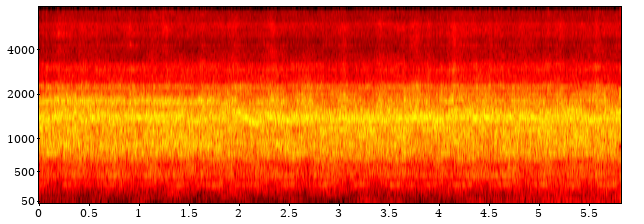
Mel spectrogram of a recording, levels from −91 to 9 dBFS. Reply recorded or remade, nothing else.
remade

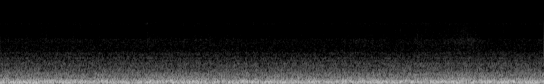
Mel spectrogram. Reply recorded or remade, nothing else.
recorded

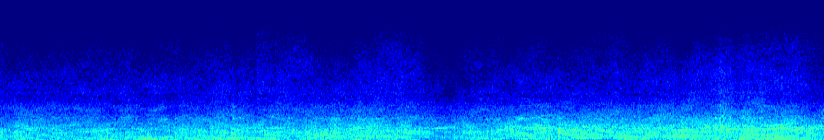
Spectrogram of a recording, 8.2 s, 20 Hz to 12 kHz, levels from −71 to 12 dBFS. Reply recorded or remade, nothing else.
remade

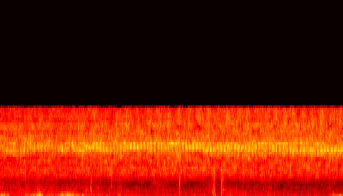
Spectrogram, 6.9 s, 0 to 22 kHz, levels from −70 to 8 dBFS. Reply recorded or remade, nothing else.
remade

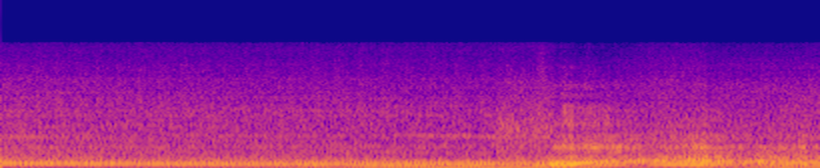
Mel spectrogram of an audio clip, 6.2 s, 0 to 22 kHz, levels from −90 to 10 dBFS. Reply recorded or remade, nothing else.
recorded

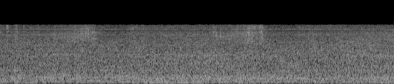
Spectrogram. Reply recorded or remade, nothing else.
recorded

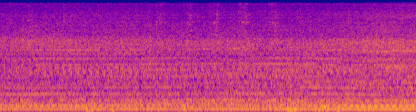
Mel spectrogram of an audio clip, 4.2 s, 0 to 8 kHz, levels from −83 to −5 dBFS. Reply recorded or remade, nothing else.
recorded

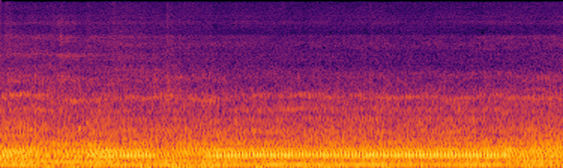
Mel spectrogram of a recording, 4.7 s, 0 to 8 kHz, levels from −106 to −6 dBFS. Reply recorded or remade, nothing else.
remade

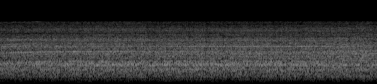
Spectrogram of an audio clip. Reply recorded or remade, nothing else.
recorded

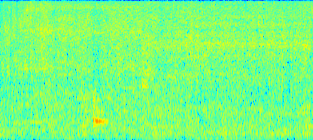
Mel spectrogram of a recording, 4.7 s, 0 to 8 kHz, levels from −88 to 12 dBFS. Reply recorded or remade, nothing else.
recorded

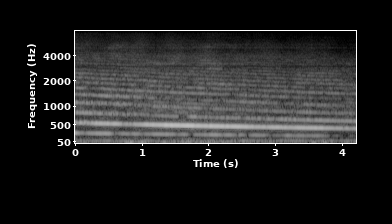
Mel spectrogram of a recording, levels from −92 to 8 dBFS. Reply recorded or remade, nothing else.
remade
